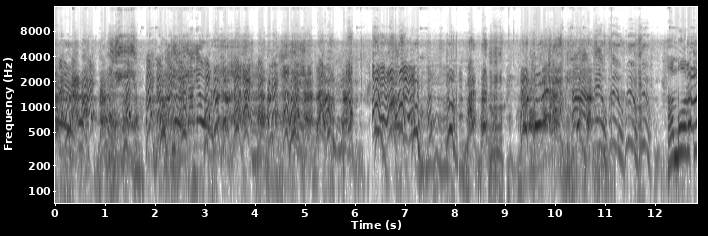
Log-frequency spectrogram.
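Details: Pack of village hunting dogs baying during a wild boar chase from forest to river, hunters using dogs and spears: continuous frantic barking and shrill rising-falling yelps from several dogs, overlapping with scarcely a pause, a brief lull midway.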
